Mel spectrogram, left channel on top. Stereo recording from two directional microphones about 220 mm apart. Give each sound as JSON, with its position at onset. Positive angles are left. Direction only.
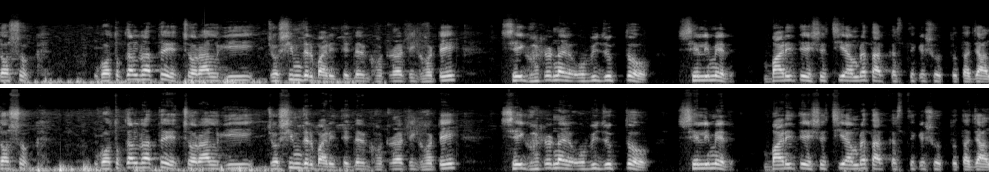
{"t": 0.0, "sound": "speech", "side_deg": -15}
{"t": 0.9, "sound": "speech", "side_deg": -5}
